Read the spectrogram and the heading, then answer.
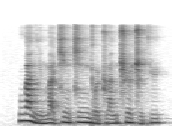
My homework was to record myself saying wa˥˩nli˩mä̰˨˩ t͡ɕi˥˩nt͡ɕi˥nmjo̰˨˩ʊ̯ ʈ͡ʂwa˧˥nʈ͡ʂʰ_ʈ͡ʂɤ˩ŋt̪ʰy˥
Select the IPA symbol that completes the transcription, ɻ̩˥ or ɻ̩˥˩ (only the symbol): ɻ̩˥˩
